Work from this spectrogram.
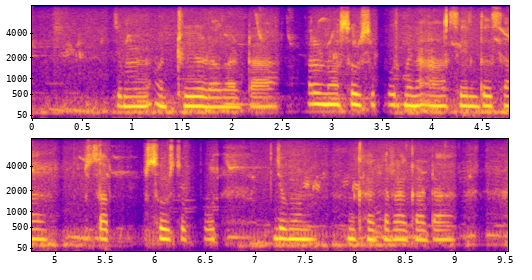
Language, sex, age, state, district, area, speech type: Santali, female, 18-30, West Bengal, Jhargram, rural, spontaneous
